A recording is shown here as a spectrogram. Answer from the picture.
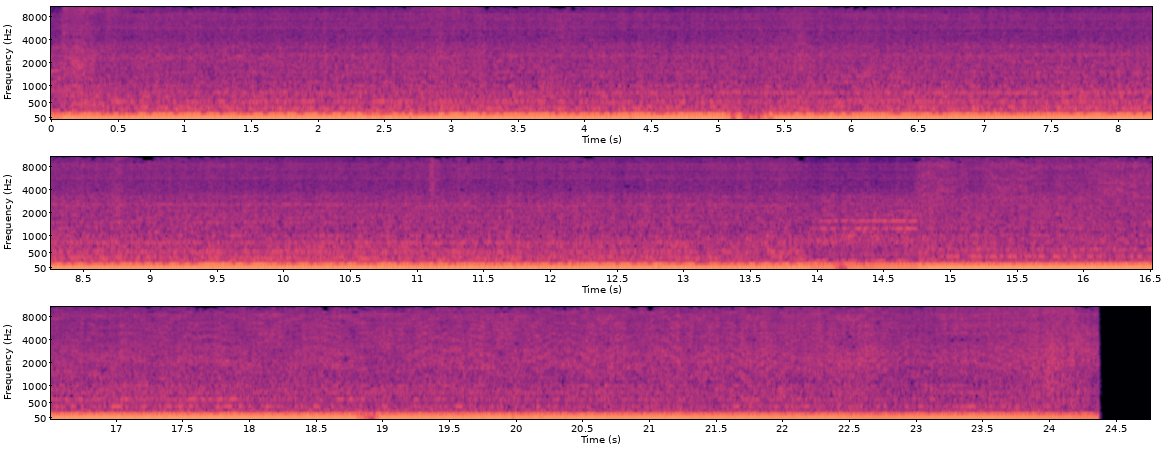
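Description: Commercial pressure washer's engine running steadily, with high-pressure water spraying on a concrete driveway from a rotary surface cleaner and then a spray wand. The sound breaks off briefly three times and changes slightly about halfway through.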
